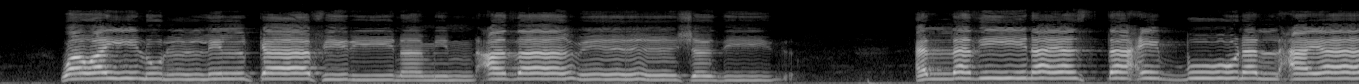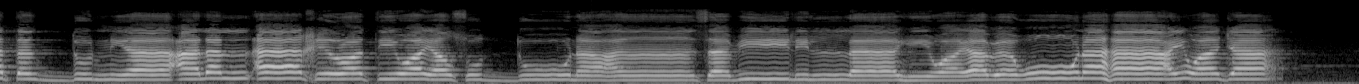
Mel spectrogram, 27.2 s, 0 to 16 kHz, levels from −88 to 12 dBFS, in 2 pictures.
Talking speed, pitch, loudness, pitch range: 40 wpm, 230 Hz, -20 LUFS, 195-245 Hz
